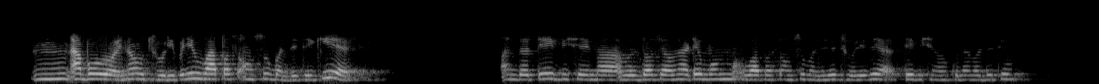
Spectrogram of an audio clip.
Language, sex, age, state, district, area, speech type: Nepali, female, 18-30, West Bengal, Kalimpong, rural, conversation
